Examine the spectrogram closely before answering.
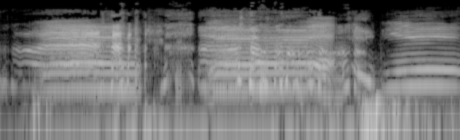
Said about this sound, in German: Sie wollten gerne Lego kaufen, aber sie hatten gar kein Geld dabei. Deshalb waren die ganz traurig und fingen an zu weinen.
